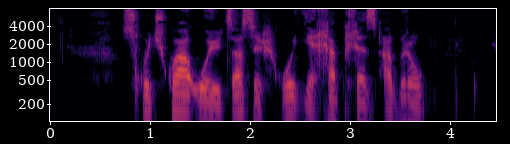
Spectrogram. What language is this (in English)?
Abkhazian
